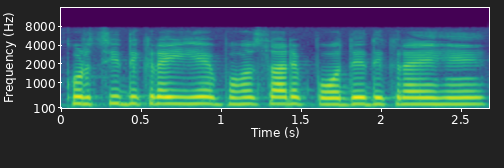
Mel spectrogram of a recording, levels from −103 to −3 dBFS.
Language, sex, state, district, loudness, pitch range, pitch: Hindi, female, Madhya Pradesh, Bhopal, -14 LUFS, 230-245 Hz, 235 Hz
